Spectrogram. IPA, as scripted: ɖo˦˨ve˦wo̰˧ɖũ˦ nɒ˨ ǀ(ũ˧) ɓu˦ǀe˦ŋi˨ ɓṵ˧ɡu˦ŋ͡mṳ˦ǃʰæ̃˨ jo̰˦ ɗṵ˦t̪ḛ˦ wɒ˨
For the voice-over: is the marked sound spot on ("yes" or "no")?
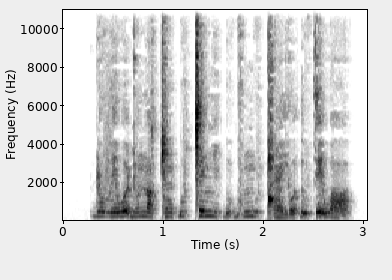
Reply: yes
